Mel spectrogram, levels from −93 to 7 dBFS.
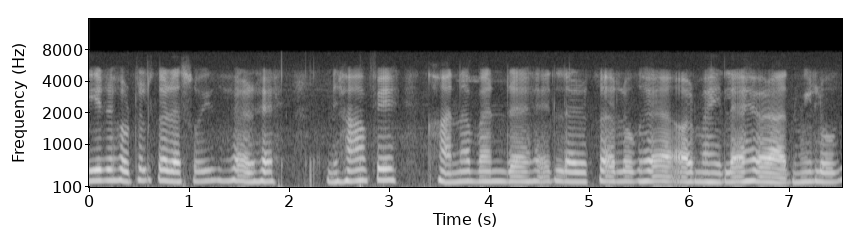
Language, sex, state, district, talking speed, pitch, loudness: Hindi, female, Bihar, West Champaran, 185 wpm, 205 Hz, -15 LUFS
